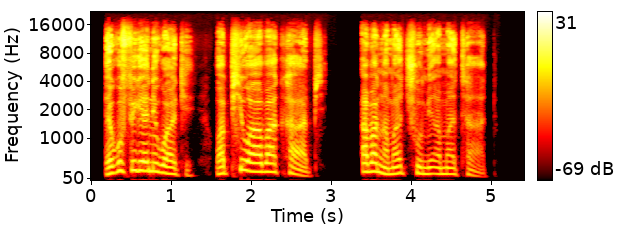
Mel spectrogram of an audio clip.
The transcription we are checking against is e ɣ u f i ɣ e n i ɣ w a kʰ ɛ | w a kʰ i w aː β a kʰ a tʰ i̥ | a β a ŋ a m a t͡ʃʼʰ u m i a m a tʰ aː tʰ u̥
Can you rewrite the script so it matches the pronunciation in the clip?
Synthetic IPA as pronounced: e ɣ u f i ɣ e n i ɣ w a kʰ ɛ | w a pʰ i w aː β a kʰ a pʰ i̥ | a β a ŋ a m a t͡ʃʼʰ u m i a m a tʰ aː tʰ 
